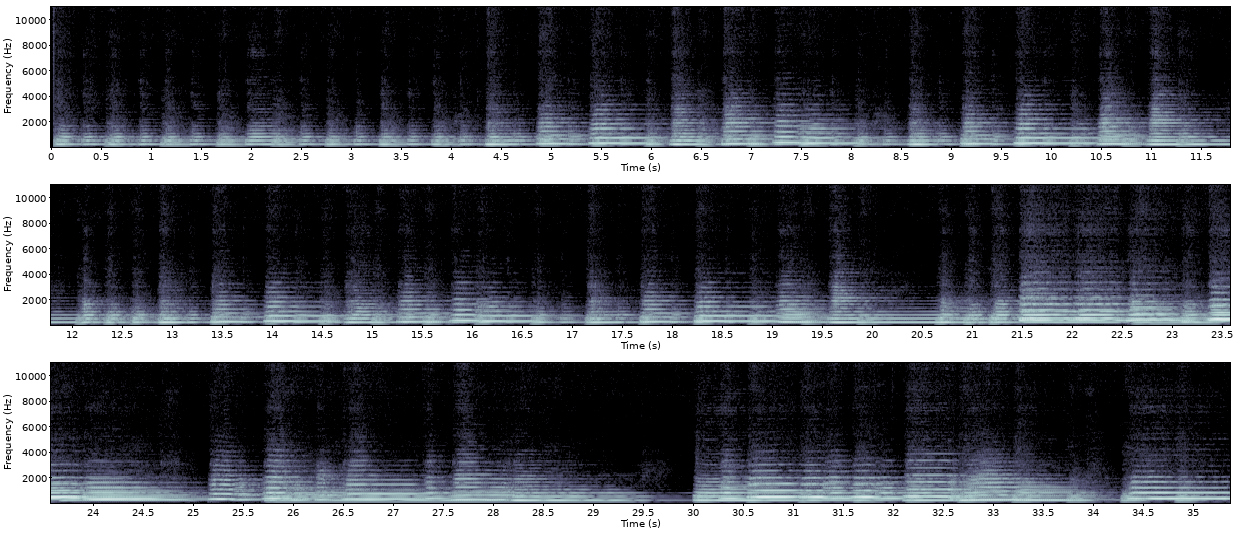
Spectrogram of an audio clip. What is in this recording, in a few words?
Mordern Pop Rock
